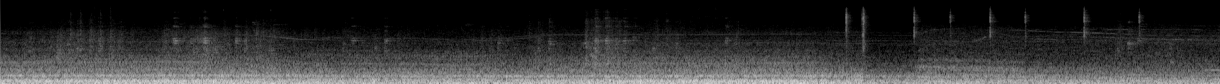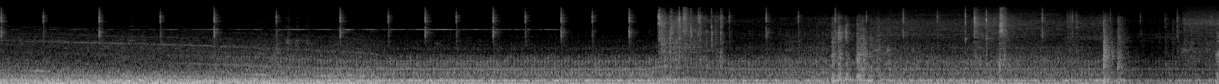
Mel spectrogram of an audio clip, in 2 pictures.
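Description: A bus engine drones loudly, then winds down in pitch as the bus slows.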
